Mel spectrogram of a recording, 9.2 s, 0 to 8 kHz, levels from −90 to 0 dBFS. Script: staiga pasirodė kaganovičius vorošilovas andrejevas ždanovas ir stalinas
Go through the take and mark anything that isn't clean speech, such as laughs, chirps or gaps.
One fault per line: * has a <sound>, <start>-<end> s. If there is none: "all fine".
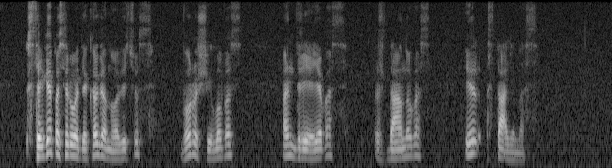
all fine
